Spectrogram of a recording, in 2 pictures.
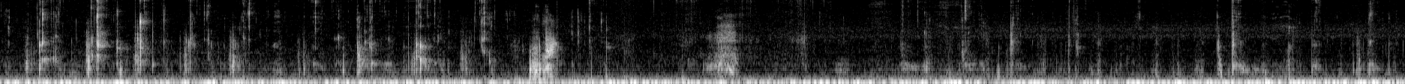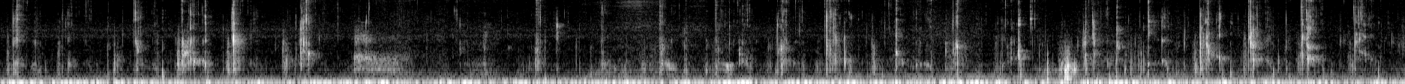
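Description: Close-miked chewing and biting of a soft, cream-topped filled doughnut, with many short, wet mouth clicks. A steady low hum runs underneath.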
